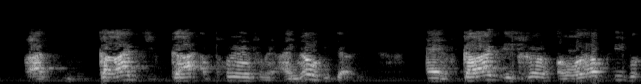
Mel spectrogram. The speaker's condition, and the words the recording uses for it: Tracheostomy. On one hand, it saved my life, but on the other hand, it gave me this voice challenge.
